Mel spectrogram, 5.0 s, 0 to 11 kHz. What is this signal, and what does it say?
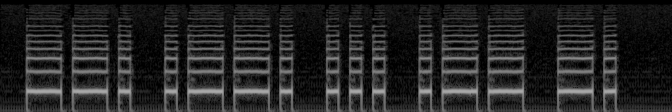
Morse code, heard as a keyed tone, about 14 wpm, 620 Hz. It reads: GPSWN
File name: repos / Morsekurs / DJ4UF Morsen27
